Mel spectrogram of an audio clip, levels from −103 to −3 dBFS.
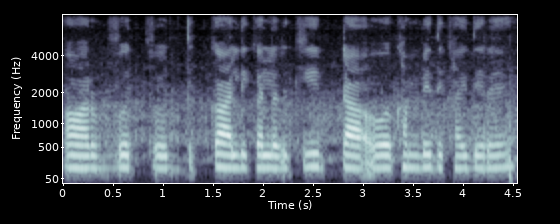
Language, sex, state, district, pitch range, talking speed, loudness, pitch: Hindi, female, Chhattisgarh, Bastar, 180-185 Hz, 120 wpm, -19 LUFS, 180 Hz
